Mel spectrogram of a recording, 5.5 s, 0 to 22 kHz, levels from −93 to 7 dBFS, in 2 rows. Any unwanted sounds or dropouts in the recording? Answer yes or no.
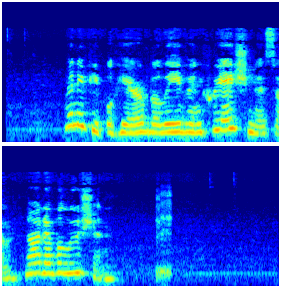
yes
